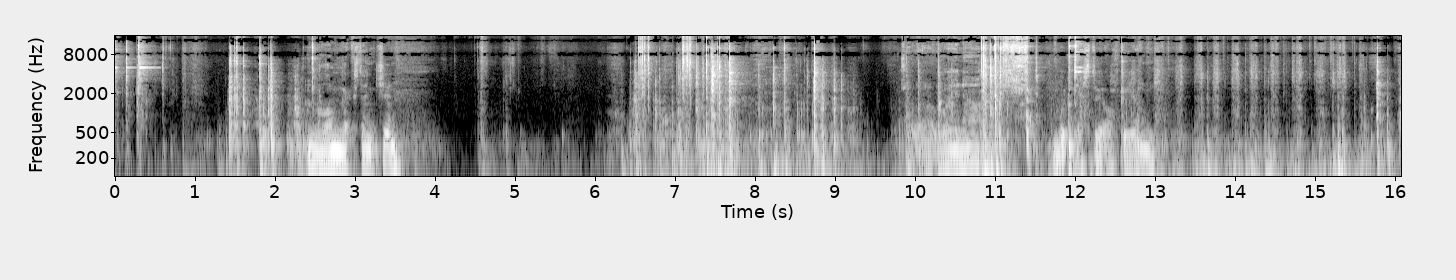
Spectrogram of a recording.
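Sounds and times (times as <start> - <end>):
ratchet handle clicking: 11.1 - 11.5.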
